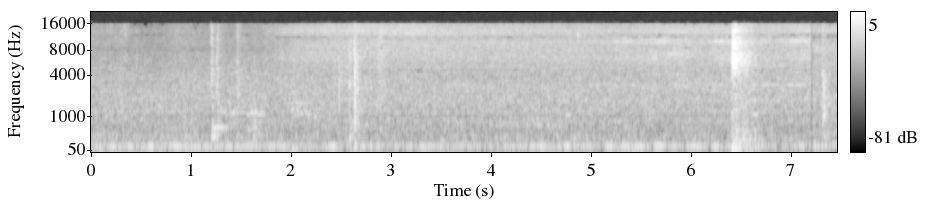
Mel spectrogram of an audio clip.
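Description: A steady low engine-like hum runs throughout, with a few sharp knocks on top, the loudest about six and a half seconds in.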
